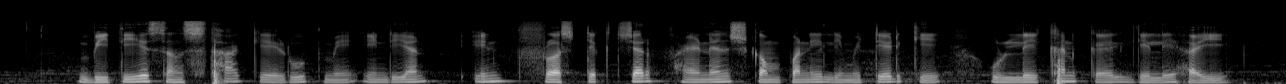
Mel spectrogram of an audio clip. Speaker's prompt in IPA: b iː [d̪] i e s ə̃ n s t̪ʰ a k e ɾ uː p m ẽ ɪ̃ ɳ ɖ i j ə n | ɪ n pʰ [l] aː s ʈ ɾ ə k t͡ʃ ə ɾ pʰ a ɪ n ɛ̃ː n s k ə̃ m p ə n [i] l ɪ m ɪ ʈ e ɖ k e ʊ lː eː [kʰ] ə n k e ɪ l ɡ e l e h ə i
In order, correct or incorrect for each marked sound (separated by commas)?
incorrect, incorrect, correct, correct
